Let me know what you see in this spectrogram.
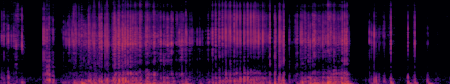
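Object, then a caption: Plastic mesh sheet. Long nails scratch across the grid of a flat, black, iridescent plastic diamond mesh sheet. The result is a dense, bright, raspy scratching with a low rumble underneath, running in long continuous strokes broken by a few brief pauses near the start and end.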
